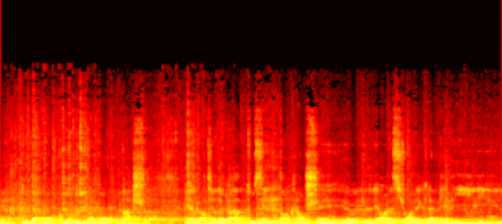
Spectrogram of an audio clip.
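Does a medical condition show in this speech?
No.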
